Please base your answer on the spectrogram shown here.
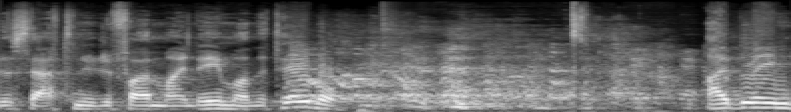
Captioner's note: audience laughing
